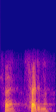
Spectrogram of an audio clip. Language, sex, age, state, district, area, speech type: Kannada, male, 18-30, Karnataka, Dharwad, urban, conversation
